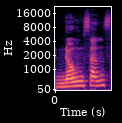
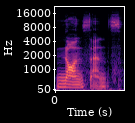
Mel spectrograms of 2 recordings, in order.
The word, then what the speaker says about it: nonsense: was the word nonsense so this word has a nice open ah sound but I made it sound like oh so I said known sense but I should have said nonsense the third mistake that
